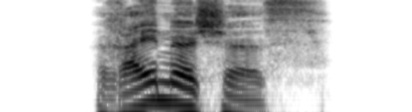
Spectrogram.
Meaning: strong/mixed nominative/accusative neuter singular of rheinisch
- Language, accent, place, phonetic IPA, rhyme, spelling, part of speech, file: German, Germany, Berlin, [ˈʁaɪ̯nɪʃəs], -aɪ̯nɪʃəs, rheinisches, adjective, De-rheinisches.ogg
